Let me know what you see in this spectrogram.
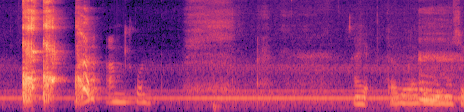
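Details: Chubby baby coughing, put out for sunbathing because of the cough: a quick run of three short coughs, then soft murmuring and adult talk in the background.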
